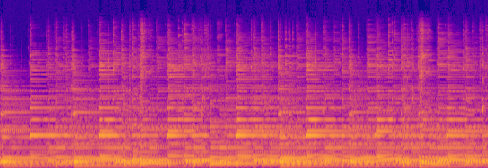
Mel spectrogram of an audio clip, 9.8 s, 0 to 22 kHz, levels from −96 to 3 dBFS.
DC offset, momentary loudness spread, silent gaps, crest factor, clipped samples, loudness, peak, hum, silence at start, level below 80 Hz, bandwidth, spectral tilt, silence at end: under 0.1%; 3 LU; none; 14 dB; under 0.1%; -20 LUFS; -6 dBFS; none; 0 s; -40 dBFS; 13.5 kHz; -5.5 dB/octave; 0 s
